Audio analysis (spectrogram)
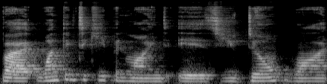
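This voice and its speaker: A woman speaks at a very slow pace. Her pitch is very deep and low. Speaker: online course instructor. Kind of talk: tutorial. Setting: screen recording at computer. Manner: filler words, frequent um.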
